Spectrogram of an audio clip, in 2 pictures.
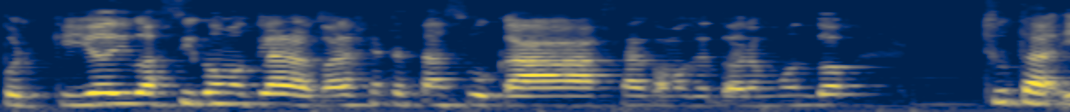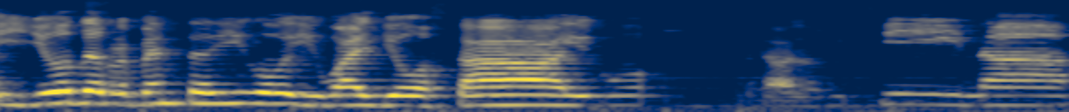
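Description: A woman in a Chilean accent at a fairly quick pace, with big swings in loudness. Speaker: lawyer. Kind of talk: casual chat.

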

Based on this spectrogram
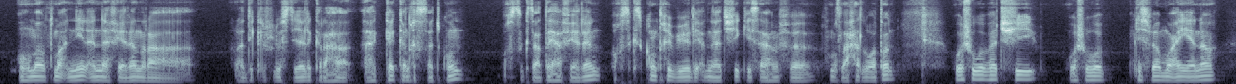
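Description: A man's very deep, low voice at a very fast pace, dry and close with no echo. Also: ordinary pitch variation. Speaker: podcast host, former civil servant. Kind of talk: casual interview conversation.

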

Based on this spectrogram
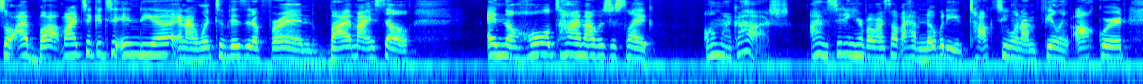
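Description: A woman speaks at a fairly quick pace with vocal fry. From South Sacramento, California. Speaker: counselor and advocate. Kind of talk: casual chat.

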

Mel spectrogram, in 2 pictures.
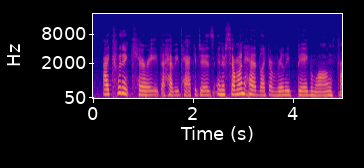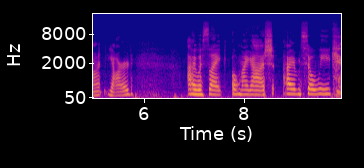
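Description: In a very clean recording with a silent background, a woman with an unremarkable speaking voice talks fairly slowly at a medium pitch, her intonation fairly even. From Chicago area, Illinois. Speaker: high school history teacher and volleyball coach. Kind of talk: casual chat.

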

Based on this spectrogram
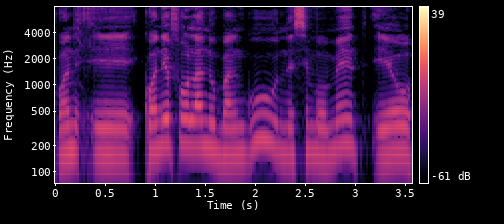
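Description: A man with a French accent speaks fairly slowly in a high pitch, with a dark, mellow tone. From France. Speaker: bartender. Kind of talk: interview. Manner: halting.

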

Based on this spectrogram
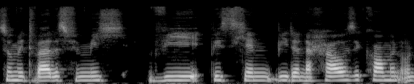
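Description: A woman speaks in a dark, mellow tone. Her pace is very slow. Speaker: dance podcast host and dancer. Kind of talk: personal monologue.

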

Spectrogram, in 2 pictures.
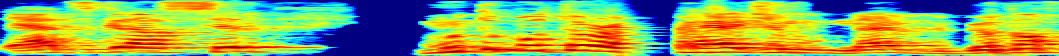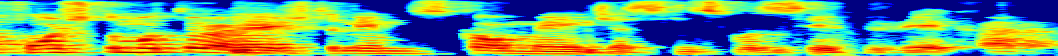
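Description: This man's speech is high-pitched and fairly quick. His pitch rises and falls over a very wide range. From Brazil, São Paulo ABC region. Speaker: music podcast guest. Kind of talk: casual chat.

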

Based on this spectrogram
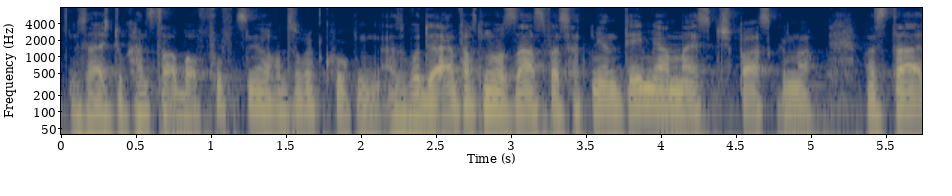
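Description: A man's somewhat breathy voice, dark and mellow in tone, with lively intonation and a fairly quick pace. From eastern Germany (Saxony, Leipzig). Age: 40s. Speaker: restaurateur and business association president. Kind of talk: podcast interview.

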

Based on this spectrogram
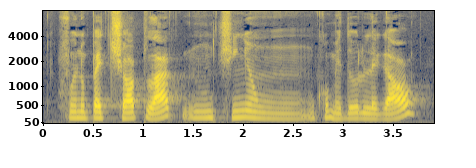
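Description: A woman's voice sits very deep and low, with a dark, mellow tone. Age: 20s. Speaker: podcaster, university student. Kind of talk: casual monologue. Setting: at home. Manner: halting, hesitant.

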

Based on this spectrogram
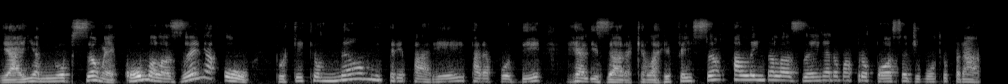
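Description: A somewhat breathy man's voice, fairly high in pitch, with very wide pitch swings at a moderate pace in a dry, close sound with no echo. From Brazil, São Paulo city. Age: 50s. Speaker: podcast host, transpersonal psychology. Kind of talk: reflective monologue.

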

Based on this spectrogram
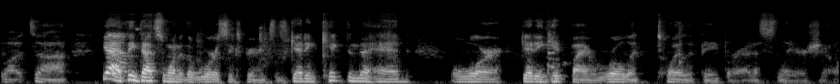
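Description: Speaking at a moderate pace and medium pitch, a man uses lively intonation with a somewhat breathy voice. The recording is very clean, the background silent. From Canada. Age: 50s. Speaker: concert photographer. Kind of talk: casual interview.

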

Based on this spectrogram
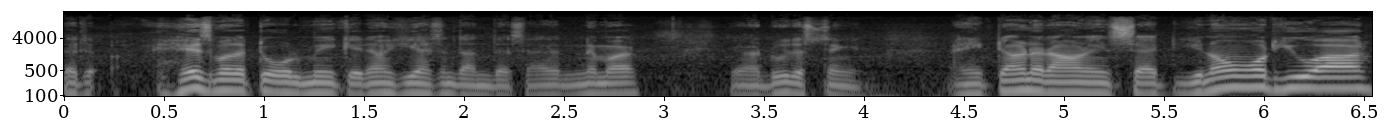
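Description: Speaking with a Pakistani accent, a man moves at a fairly quick pace. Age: 40s. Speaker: filmmaker and actor. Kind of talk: casual interview chat. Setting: studio.

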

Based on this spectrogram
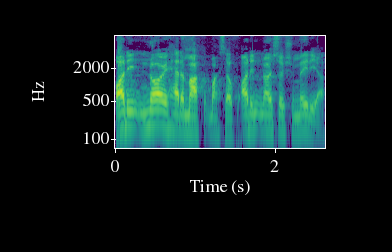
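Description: Animated and at a fairly quick pace, a man with a fairly high voice speaks with an Australian accent. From Australia, Adelaide. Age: 20s. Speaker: video editor and podcaster. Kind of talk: casual monologue.

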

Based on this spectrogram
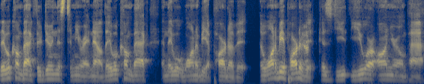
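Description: An ordinary speaking voice from a man, fairly low in pitch with ordinary variation. The recording is very clean, with a silent background. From Oregon, US. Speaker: fitness coach. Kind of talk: casual interview.

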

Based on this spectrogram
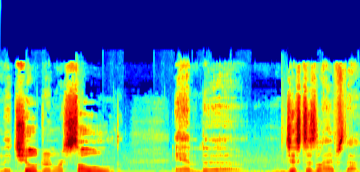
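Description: A man speaks in a very deep, low pitch. His pace is fairly slow. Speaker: podcast host. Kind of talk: opinion monologue. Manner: frequent filler words and hesitations.

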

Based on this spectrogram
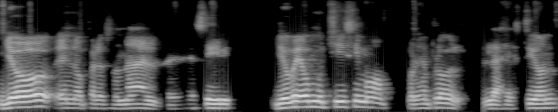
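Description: A man with an Ecuadorian accent is heard in a dry, close sound with no echo. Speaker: coach. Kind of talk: interview.

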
